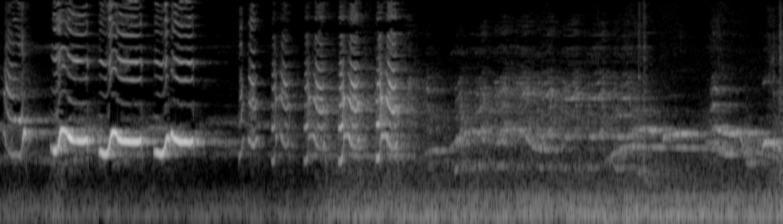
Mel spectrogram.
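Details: Masked laughingthrush song meant to draw others into singing: three loud hooked whistles, a series of short sharp notes, then softer gliding tones.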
